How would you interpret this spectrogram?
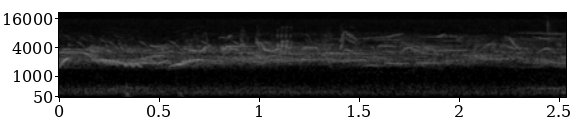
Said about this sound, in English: Listen carefully, and you can hear wood pigeons, a blackbird, a wren, robins, and blue, grays and coltits. There may be a thrush and a goldfinch in there too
